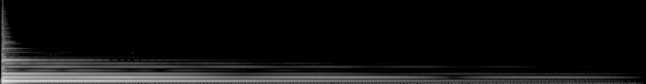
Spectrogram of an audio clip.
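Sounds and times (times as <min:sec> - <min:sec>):
steel guitar harmonic on E: 0:00.0 - 0:06.4.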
